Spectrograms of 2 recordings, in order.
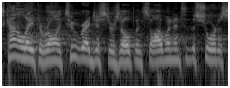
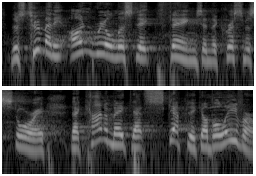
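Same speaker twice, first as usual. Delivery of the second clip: ordinary talk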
